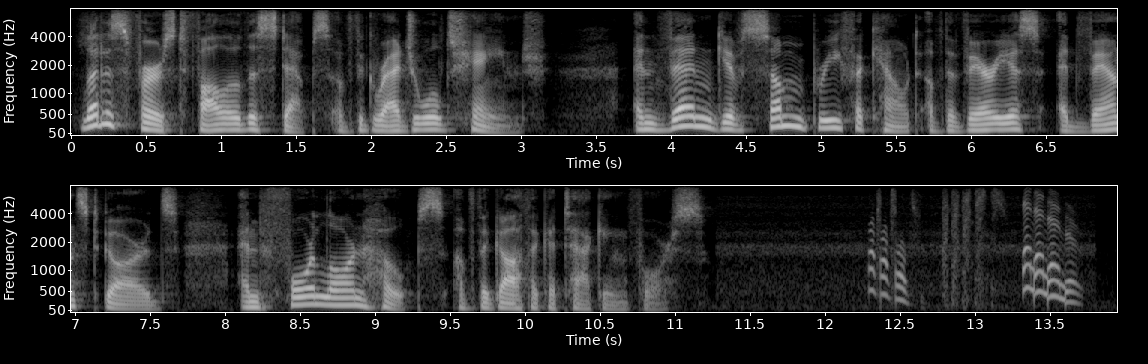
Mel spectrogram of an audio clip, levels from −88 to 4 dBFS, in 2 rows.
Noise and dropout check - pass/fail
fail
